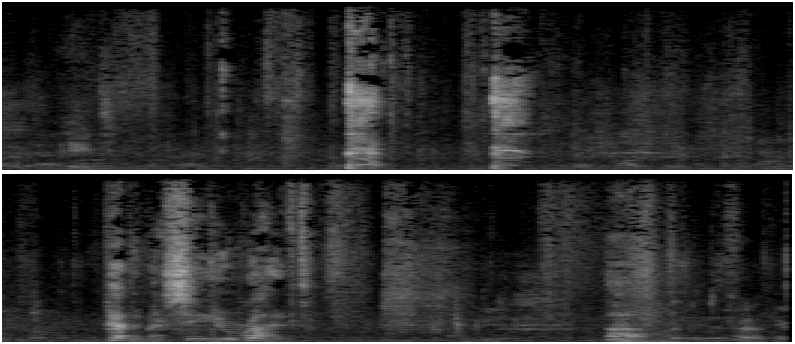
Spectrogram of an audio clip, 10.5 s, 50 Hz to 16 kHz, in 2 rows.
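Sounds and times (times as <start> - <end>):
speech: 0.5 - 1.0, 6.0 - 7.4, 9.4 - 10.5
person imitating a hunched gnome coughing and hacking: 2.3 - 3.6.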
